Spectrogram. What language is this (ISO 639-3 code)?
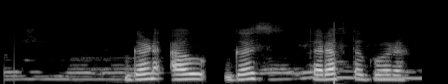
pus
